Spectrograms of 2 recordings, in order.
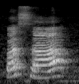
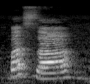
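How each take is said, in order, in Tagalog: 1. Diin sa huling pantig, bukas ang pagtatapos na walang impit. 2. Diin sa huling pantig, nagtatapos sa matalas na impit. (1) "binibigkas ng tuloy-tuloy na ang diin ay nasa huliang pantig. Wala itong impit na tunog" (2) "may impit o para pasarang tunog sa hulian"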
